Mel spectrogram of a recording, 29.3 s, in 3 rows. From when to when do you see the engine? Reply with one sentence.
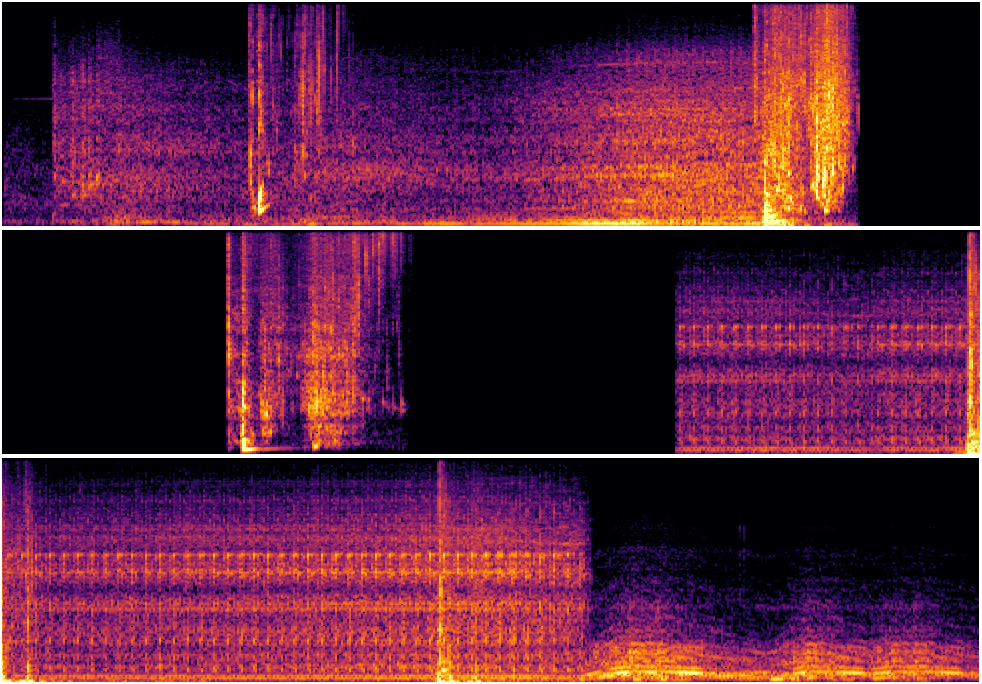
The engine can be heard from 0.0 to 7.7 s and from 16.4 to 29.2 s.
